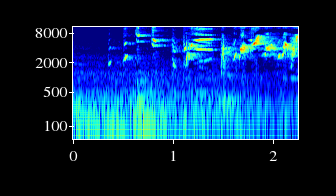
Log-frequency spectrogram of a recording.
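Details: European goldfinch song for mating, aimed at teaching a captive goldfinch: a few scattered high notes building into quick, tinkling twitters and trills.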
